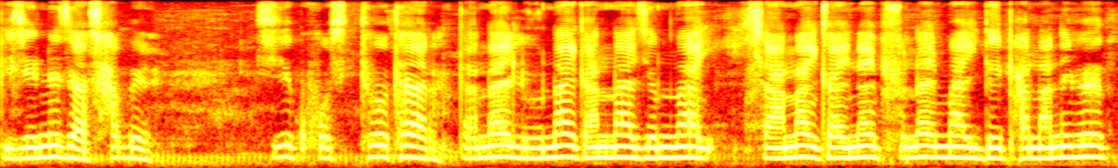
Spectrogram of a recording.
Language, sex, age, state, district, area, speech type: Bodo, female, 60+, Assam, Chirang, rural, spontaneous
